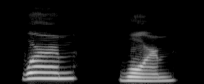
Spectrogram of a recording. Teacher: Remember, worm is neutral and central. Don't round your lips too much. Warm is the rounder one.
